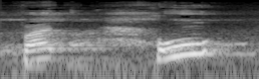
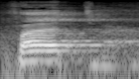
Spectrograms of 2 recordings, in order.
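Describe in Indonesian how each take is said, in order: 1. Kata itu berakhir dengan vokal penuh setelah h. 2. Kata itu berakhir hanya dengan h berdesah.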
